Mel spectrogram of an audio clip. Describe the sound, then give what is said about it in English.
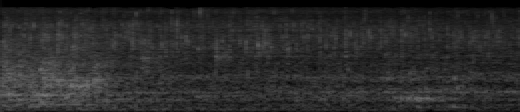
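Running tap water as someone washes their hands, a faint, steady hiss of flowing water that continues without a break. “Now he's washing his hands.”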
